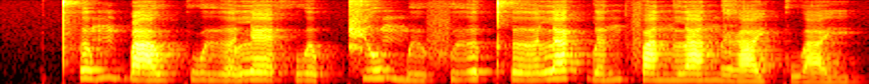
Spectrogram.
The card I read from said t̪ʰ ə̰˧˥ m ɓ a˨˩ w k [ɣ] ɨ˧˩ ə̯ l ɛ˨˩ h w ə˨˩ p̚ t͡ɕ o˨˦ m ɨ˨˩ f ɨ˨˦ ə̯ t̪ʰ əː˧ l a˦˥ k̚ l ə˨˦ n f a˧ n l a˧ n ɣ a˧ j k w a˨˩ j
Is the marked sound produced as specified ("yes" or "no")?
no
